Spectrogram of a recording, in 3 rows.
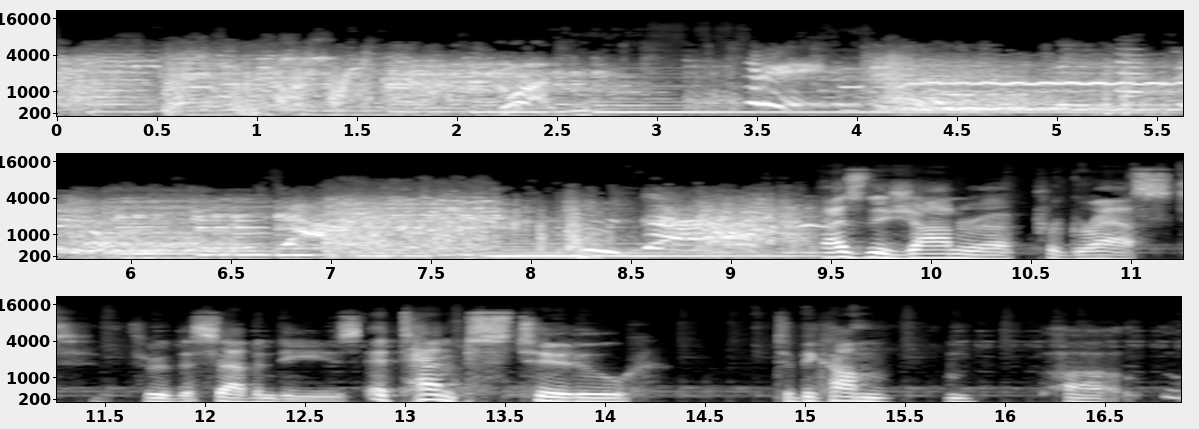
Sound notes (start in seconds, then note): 2.0 fighters exclaiming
